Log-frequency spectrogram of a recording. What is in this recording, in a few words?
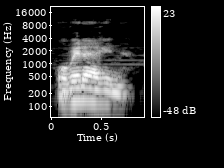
get well soon, basque; Hobera egin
